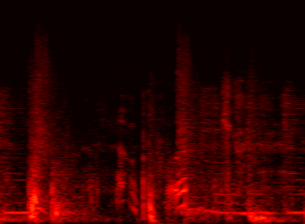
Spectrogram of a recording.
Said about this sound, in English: Come on, six punches straight off.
